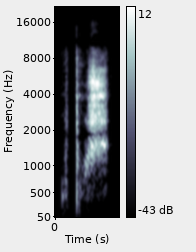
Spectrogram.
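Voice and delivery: gasped, unvoiced oh God; shocked whisper. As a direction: whisper it in horror. Husband shocked by confession.

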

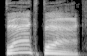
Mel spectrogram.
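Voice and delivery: drawled nasty street-thug voice; a hint of a sneering thug; grating voice. A narrator's reading. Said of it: "противным голосом гопника протянул".

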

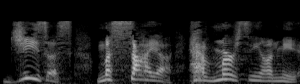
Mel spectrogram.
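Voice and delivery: loud, high, desperate cry for mercy; desperate scream. Retold or imitated. Blind man screams to Jesus over the crowd, loud desperate cry. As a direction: call out over the crowd like your life depends on it. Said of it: "He is screaming out like he's in labor".

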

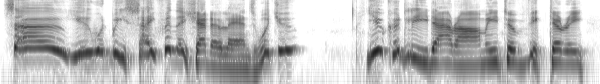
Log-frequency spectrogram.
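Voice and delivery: high-pitched mock admiration; amused mockery. A narrator's reading. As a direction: flatter mockingly in a very high voice. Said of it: "eyes were glittering with amusement".

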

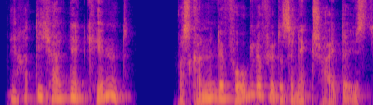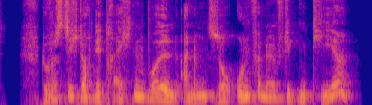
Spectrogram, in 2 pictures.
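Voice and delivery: high, hurried appeal; pleading. Acted. Walli excuses the unreasoning bird to Josef, high pleading. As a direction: reason with him anxiously.

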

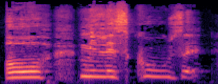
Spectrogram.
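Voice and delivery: high, loud, drawn-out apology; mortified exclamation. A narrator's reading. Alice has knocked over the jurors, mortified. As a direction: cry out in flustered embarrassment. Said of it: "esclamò tutta mortificata".

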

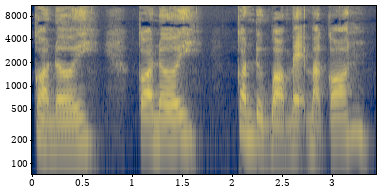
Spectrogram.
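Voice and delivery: loud, desperate cry for a lost daughter; desperate calling. Acted. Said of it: "cất tiếng gọi". (tiếng gọi con tuyệt vọng, to rồi chậm lại)

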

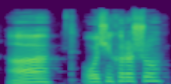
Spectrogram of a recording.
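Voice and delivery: high, helpless agreement. A narrator's reading. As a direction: agree helplessly, swept along. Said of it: "беспомощно отозвался Виктор".

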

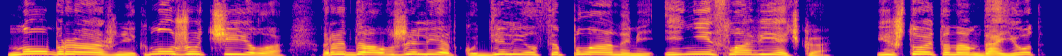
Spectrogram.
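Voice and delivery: high, loud, excited character voice; worked-up, loud astonishment; amazed outburst. Acted. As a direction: exclaim indignantly, pitch held up high. Добродеев reacts amazed to letter.

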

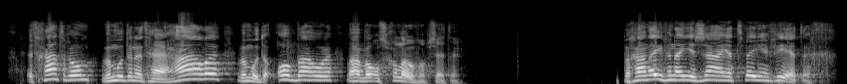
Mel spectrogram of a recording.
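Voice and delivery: ordinary delivery

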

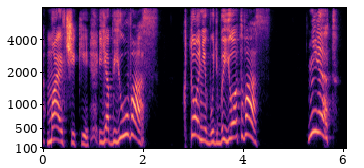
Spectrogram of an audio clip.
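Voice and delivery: slow, loud, high challenge; challenging shout. Acted. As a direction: dare them to answer. Preacher challenges, boys roar. (вызывающий возглас)

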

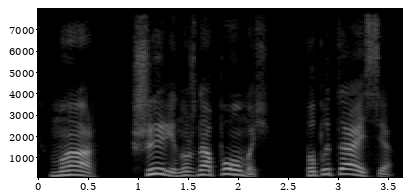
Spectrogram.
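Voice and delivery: loud, high urging; urgent appeal. A narrator's reading. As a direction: urge him loudly to act. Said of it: "Вассар попробовал ещё раз". (громкий настойчивый призыв)

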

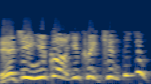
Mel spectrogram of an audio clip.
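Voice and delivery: high, slow Shandong dialect; exaggerated Shandong pronunciation; Shandong accent. Shown as a demonstration. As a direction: Shandong butcher repeating the order, vowels drawn out. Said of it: "他管拉不叫拉".

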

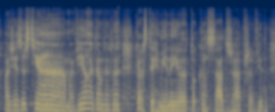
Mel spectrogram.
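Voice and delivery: soft, weary church member grumbling; a hint of a tired volunteer asking to quit; lightly voiced reluctant evangelist; tired grumble.

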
